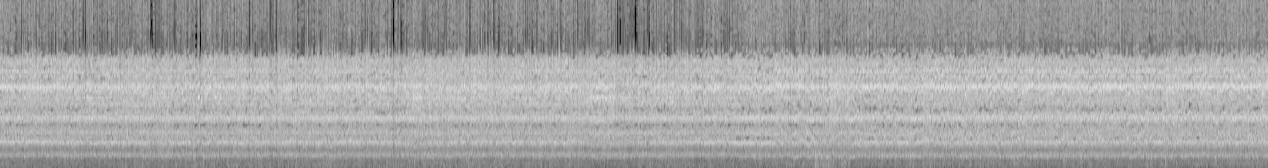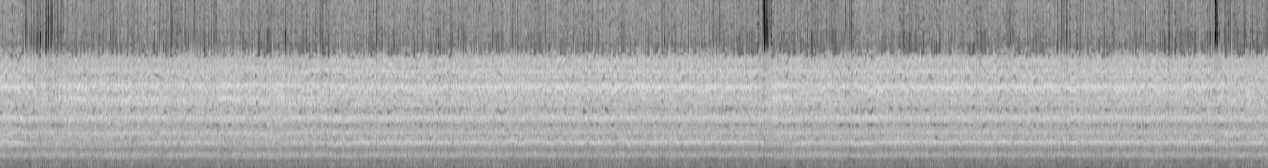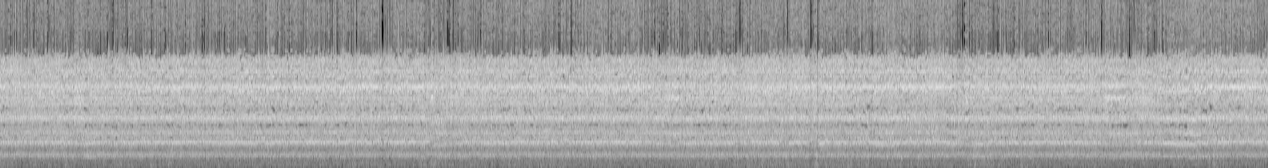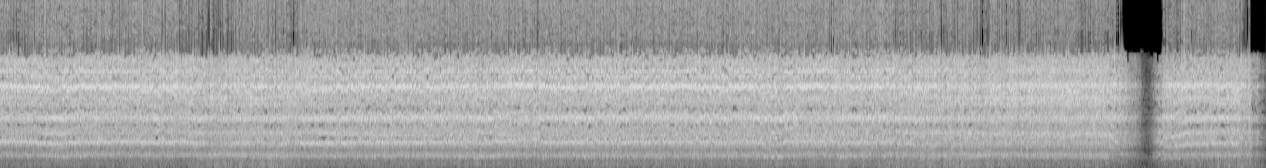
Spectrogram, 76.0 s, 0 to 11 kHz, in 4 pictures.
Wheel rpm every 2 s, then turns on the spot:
230, 230, 230, 230, 230, 220, 210, 210, 210, 210, 220, 220, 230, 230, 230, 230, 230, 230, 230, 230, 230, 230, 230, 230, 230, 230, 230, 220, 230, 230, 220, 210, 210, 210, 210, 210, 190, 130.
none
